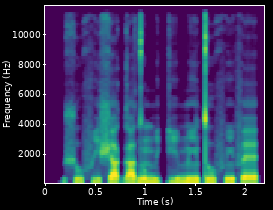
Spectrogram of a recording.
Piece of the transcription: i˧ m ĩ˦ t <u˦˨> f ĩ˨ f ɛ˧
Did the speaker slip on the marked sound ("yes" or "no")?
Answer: no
